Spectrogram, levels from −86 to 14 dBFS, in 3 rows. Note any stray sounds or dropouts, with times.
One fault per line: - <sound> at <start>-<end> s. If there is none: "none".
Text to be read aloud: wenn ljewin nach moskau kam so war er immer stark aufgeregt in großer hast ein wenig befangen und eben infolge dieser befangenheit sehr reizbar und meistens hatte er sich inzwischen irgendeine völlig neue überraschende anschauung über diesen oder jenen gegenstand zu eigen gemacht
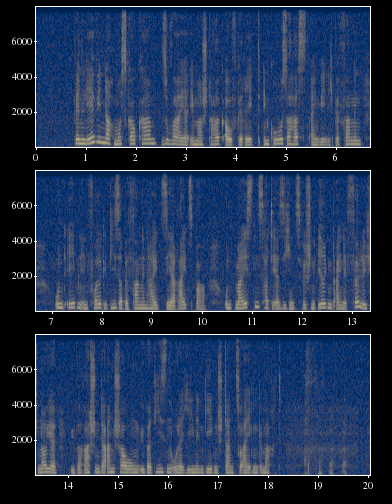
- laugh at 18.6-19.6 s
